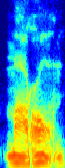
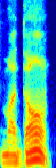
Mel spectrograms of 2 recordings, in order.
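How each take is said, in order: First: The middle consonant is an R sound. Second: The middle consonant is a D sound. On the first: The speaker calls it wrong. "It's not Maron" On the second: The speaker calls it right. "It's Madon. M A D O"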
